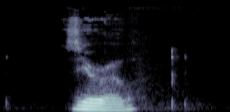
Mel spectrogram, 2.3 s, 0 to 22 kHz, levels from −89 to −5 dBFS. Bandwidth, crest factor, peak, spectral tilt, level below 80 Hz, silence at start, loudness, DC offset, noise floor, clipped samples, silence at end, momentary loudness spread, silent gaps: 12 kHz; 18 dB; -8 dBFS; -6.5 dB/octave; -64 dBFS; 0.65 s; -25 LUFS; under 0.1%; -81 dBFS; under 0.1%; 0.95 s; 24 LU; none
